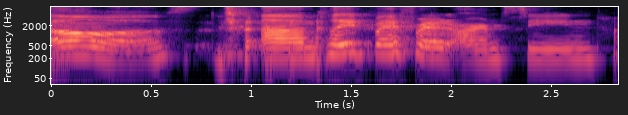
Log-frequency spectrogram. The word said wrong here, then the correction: Armisen: Armisen. Oh my god, I cannot pronounce anybody's name. – That's all right. Fred Armisen.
